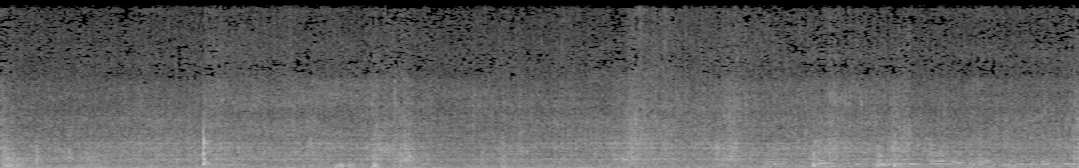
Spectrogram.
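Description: Potato chunks and beef mince frying in oil in a steel pot, sizzling steadily as they are stirred with a wooden spoon, with a few sharp knocks of the spoon against the pot.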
